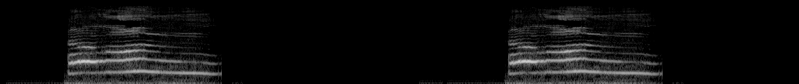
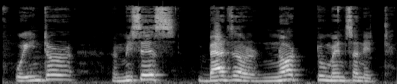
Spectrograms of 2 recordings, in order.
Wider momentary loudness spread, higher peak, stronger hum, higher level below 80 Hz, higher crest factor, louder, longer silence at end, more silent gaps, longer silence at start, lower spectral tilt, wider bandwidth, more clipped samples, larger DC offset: first, 16 LU vs 10 LU; second, -8 dBFS vs 0 dBFS; neither; about the same, -50 dBFS vs -48 dBFS; about the same, 18 dB vs 16 dB; second, -22 LUFS vs -15 LUFS; first, 1.4 s vs 0.1 s; neither; first, 0.65 s vs 0.05 s; second, -1 dB/octave vs -3.5 dB/octave; about the same, 16 kHz vs 17 kHz; neither; neither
